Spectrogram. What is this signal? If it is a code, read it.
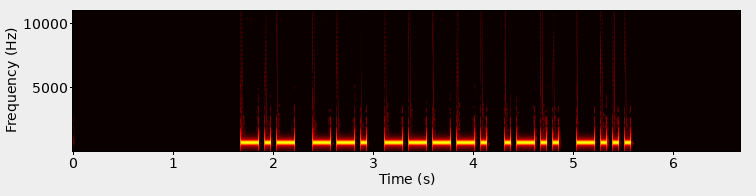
Morse code, heard as a keyed tone, about 20 wpm, 700 Hz. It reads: KG9LB
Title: Call Signs Repeated 3x - 20wpm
